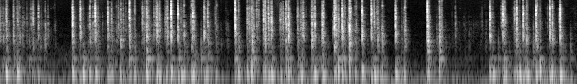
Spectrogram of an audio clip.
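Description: Fast typing on a full-size backlit plastic Bluetooth membrane keyboard with white and blue plastic keycaps and a hollow plastic body, the keys pressed with fingertips and the tips of long painted nails. It makes a dense run of bright, short plastic clicks and clacks with a light hollow thud beneath, broken by a few brief pauses.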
